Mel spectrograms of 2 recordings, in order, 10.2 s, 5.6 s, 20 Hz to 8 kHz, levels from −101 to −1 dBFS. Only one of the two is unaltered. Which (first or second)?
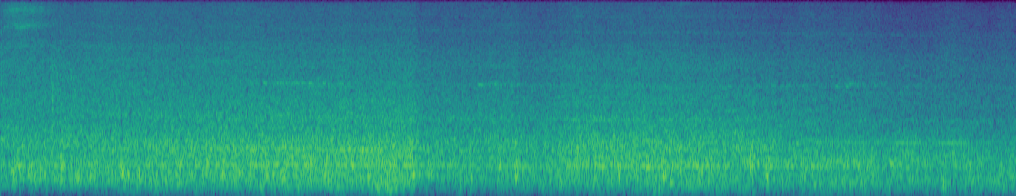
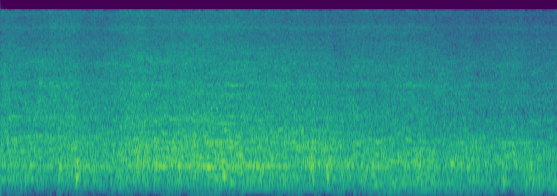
first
